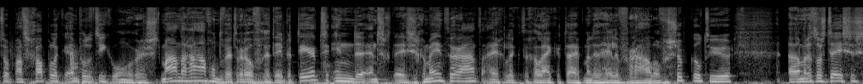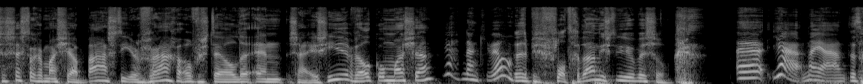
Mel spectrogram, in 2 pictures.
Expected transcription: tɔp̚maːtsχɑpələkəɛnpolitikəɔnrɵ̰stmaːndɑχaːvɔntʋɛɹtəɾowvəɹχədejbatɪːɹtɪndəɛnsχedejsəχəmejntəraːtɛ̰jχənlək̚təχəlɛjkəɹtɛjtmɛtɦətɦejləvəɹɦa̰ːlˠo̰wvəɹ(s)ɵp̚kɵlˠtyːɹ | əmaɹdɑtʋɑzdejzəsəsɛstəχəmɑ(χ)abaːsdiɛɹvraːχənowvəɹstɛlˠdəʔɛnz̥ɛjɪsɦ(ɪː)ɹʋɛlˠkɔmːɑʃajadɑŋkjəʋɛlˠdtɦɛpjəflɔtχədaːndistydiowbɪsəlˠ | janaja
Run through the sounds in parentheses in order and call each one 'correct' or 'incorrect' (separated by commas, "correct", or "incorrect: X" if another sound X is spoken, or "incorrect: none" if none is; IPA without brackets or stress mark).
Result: correct, incorrect: ʃ, incorrect: iː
